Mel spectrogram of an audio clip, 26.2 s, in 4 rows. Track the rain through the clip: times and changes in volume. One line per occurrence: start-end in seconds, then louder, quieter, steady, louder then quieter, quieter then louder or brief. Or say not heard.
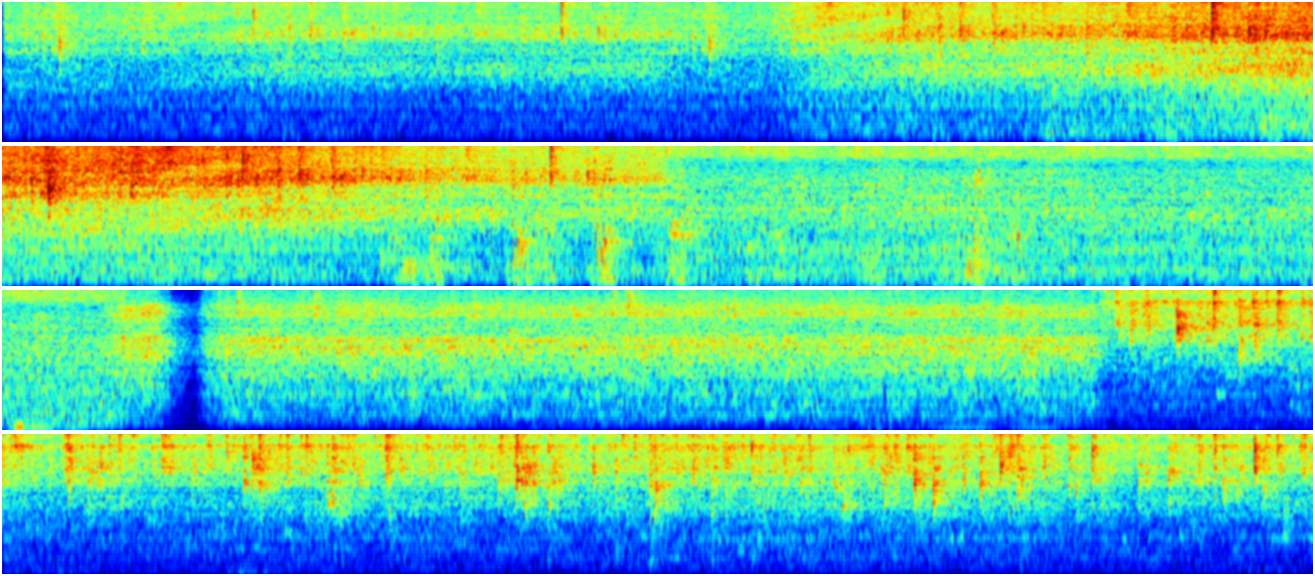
0.0-26.1 louder then quieter.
